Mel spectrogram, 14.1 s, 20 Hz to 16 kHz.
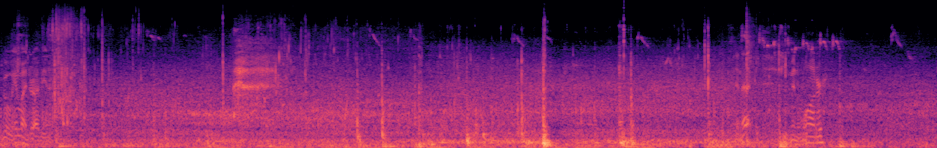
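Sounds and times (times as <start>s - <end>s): knocks on kayak hull: 4.1s - 8.4s.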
